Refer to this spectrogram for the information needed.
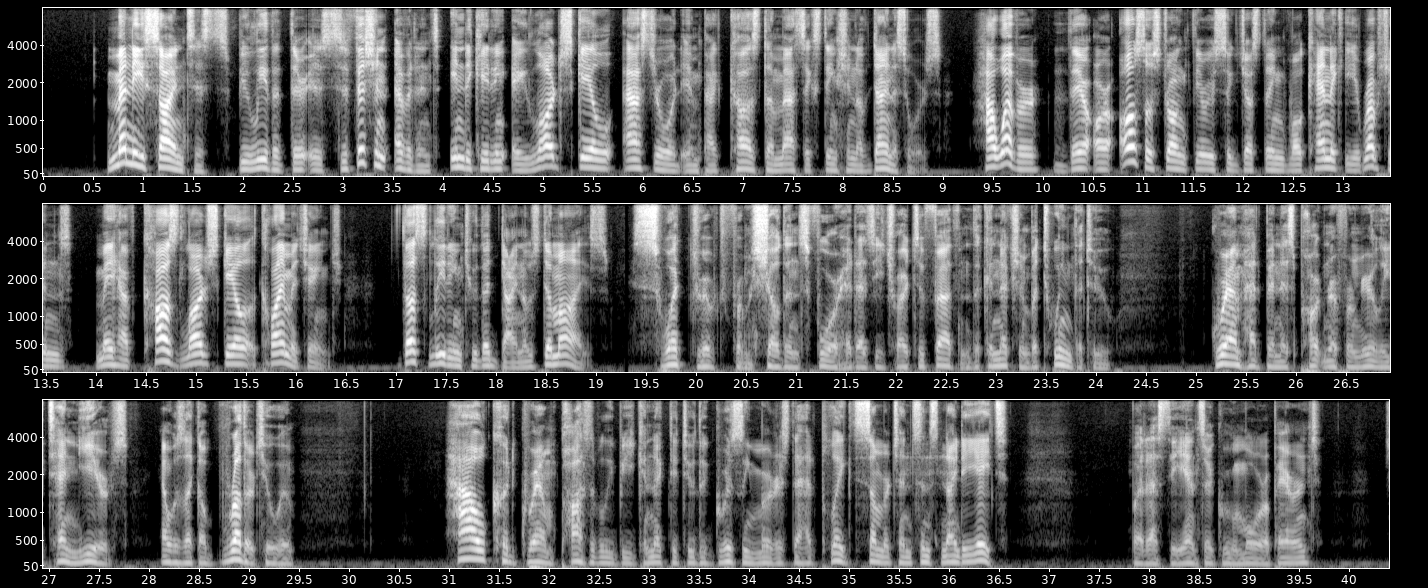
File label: Narrator Sample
